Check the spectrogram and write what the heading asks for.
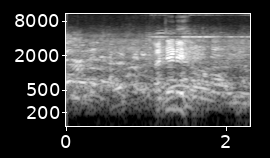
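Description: Indistinct chatter of a crowd, many people talking at once, with one louder call about a second in.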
